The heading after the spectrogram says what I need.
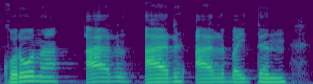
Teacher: faz o R na ponta da língua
